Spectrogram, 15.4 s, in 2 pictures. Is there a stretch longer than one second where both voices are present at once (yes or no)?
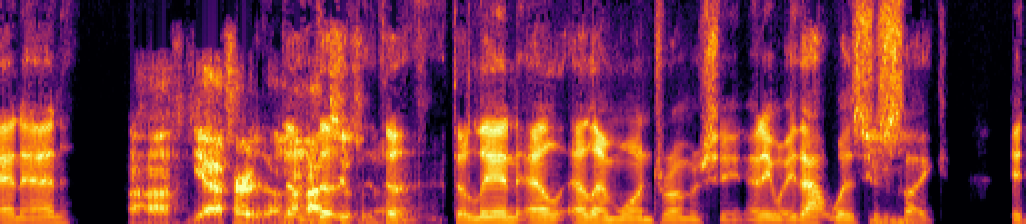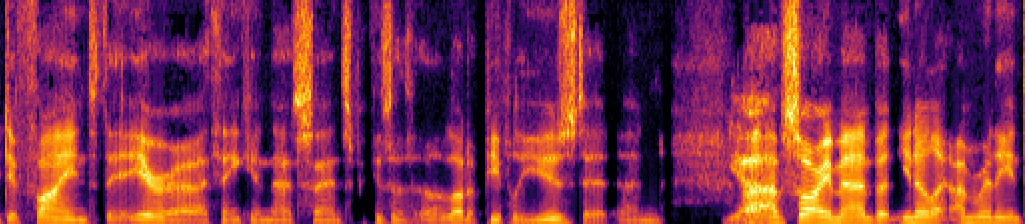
yes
